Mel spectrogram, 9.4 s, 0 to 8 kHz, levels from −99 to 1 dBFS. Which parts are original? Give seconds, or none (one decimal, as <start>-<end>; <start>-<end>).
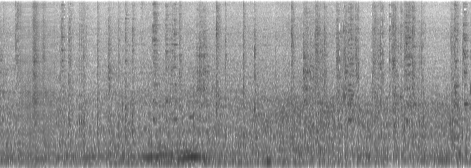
0.0-0.4; 1.1-9.4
